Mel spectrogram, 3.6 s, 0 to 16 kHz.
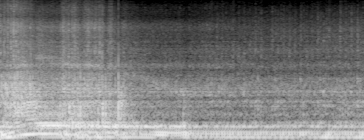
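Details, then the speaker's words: BMW 335i (E90) turbo petrol engine, cold, revved after fitting a new exhaust: loud turbo whoosh with an uneven, stumbling pulse about four times a second; clearly misfiring. "You can hear a whole lot of turbo, but it's definitely misfiring. So as you guys can probably hear on the video, it's definitely misfiring."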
